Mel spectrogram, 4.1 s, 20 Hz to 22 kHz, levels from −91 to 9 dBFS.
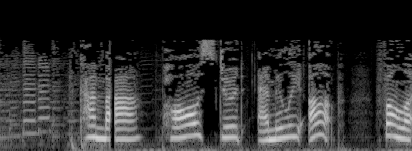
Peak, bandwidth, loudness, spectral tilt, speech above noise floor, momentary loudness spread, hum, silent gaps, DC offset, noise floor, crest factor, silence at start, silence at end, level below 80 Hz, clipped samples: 0 dBFS; 8.8 kHz; -17 LUFS; -4 dB/octave; 20 dB; 20 LU; none; none; under 0.1%; -36 dBFS; 18 dB; 0.25 s; 0 s; -54 dBFS; under 0.1%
